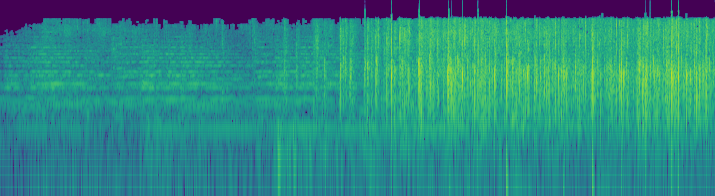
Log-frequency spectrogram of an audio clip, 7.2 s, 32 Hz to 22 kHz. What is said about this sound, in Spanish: Unos 500 vecinos se concentraban en el pueblo este domingo a las 8 de la tarde en la plaza para expresar su rechazo e indignación, guardando un minuto de silencio que acababa en aplausos.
